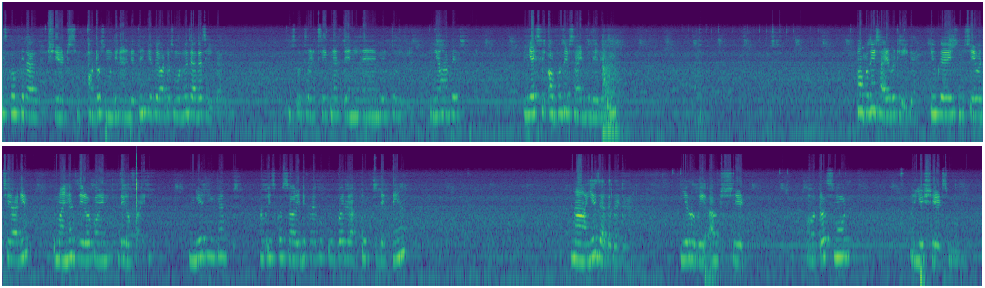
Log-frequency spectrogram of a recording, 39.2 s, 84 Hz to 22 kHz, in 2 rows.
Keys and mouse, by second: 2.2 KP_4, 2.4 KP_4, 2.9 KP_4, 5.6 click, 6.4 click, 7.0 click, 7.9 click, 9.2 KP_2, 10.4 KP_6, 10.6 KP_6, 13.6 click, 13.8 click, 14.1 click, 14.3 click, 14.7 click, 14.9 click, 15.1 click, 15.3 click, 15.7 click, 16.2 click, 17.0 click, 17.8 click, 21.0 click, 25.3-28.9 drag, 31.7 Tab, 32.2 Tab, 33.0 click, 35.2 click, 38.1-39.2 typing.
